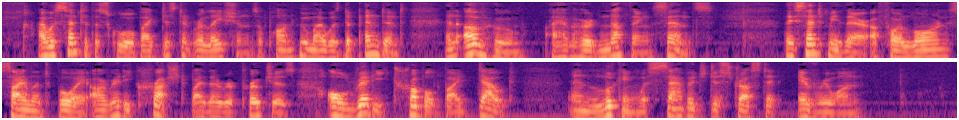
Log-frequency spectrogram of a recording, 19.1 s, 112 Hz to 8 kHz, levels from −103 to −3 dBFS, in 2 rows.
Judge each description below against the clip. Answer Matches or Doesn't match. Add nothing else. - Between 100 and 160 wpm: Matches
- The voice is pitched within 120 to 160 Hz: Doesn't match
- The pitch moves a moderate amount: Matches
